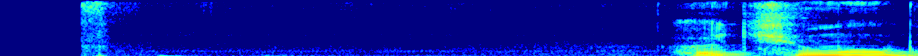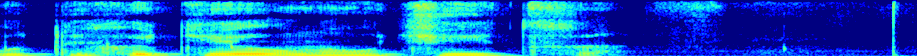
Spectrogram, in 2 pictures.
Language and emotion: Russian, sad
